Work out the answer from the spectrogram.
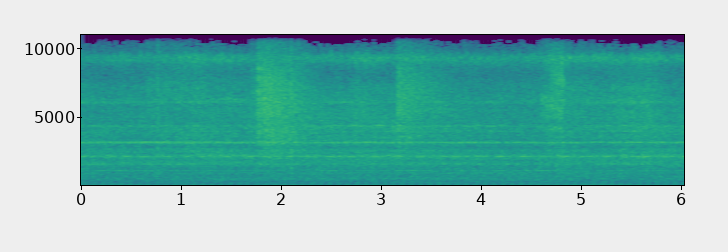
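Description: Diesel locomotives of a Kansas City Southern-led freight train rolling past with a steady low engine rumble. Three short hisses come through about two, three and four and a half seconds in.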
